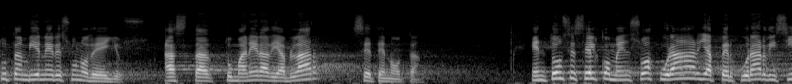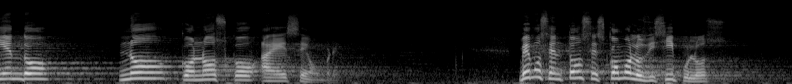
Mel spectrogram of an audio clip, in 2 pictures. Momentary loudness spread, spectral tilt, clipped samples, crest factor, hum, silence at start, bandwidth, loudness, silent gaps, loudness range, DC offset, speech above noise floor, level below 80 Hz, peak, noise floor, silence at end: 13 LU; -5.5 dB/octave; under 0.1%; 18 dB; none; 0 s; 11.5 kHz; -21 LUFS; none; 6 LU; under 0.1%; 38 dB; -52 dBFS; -2 dBFS; -59 dBFS; 0.6 s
